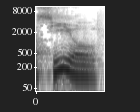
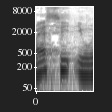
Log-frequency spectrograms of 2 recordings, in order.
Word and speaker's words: SEO: Fala CEO. Então, vale a pena frisar aqui que é a pronúncia das letras separadamente em inglês, né? Que é o S, e o E e o O.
